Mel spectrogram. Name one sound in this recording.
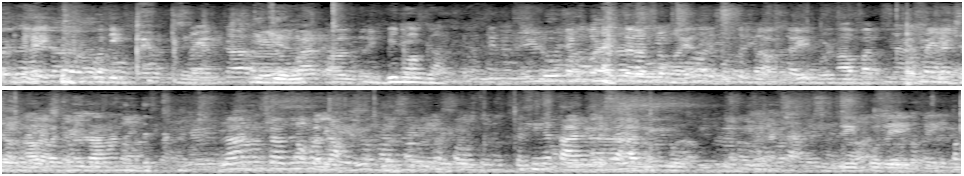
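Playing cards are shuffled and placed softly on a mat.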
